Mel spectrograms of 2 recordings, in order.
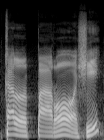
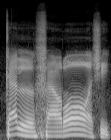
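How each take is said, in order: First: The consonant after kal is a closed p sound. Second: The consonant after kal is a breathy f sound. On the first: The speaker calls it wrong. "jangan sampai dibaca" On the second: The speaker calls it right. "tapi kita baca"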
